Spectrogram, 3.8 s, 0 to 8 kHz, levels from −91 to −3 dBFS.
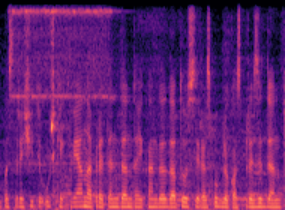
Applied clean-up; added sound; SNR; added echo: none; Bell / Doorbell; 16 dB; none.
